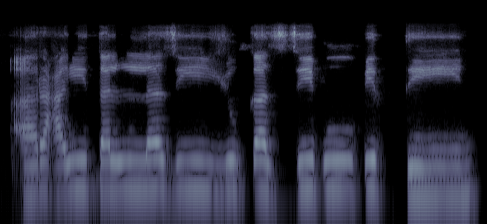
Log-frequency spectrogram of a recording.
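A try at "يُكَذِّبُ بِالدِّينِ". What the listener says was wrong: زال کو سختی سے نہیں پڑھنا، یکذب بالدین، یکذب بالدین،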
